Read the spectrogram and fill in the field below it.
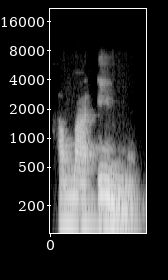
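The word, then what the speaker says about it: הַמַּיִם: Então, o iode é Y e o hirik é o som de I.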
